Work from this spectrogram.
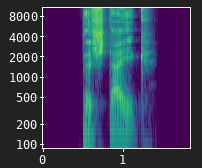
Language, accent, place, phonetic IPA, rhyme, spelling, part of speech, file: German, Germany, Berlin, [bəˈʃtaɪ̯k], -aɪ̯k, besteig, verb, De-besteig.ogg
- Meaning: singular imperative of besteigen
